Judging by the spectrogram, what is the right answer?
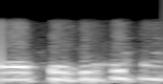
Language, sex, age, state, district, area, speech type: Odia, female, 18-30, Odisha, Puri, urban, conversation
